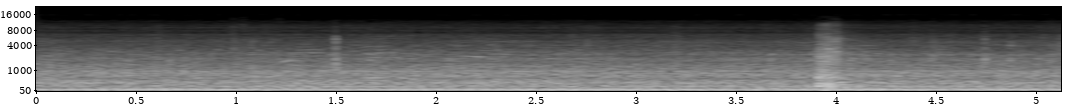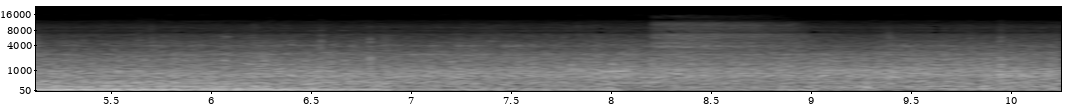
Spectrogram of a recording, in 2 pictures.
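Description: Heavy truck engine idling with a low rumble that fades after about seven seconds. A short, sharp burst of air brake hiss comes about four seconds in, and a second hiss of air lasting about a second comes near the end.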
